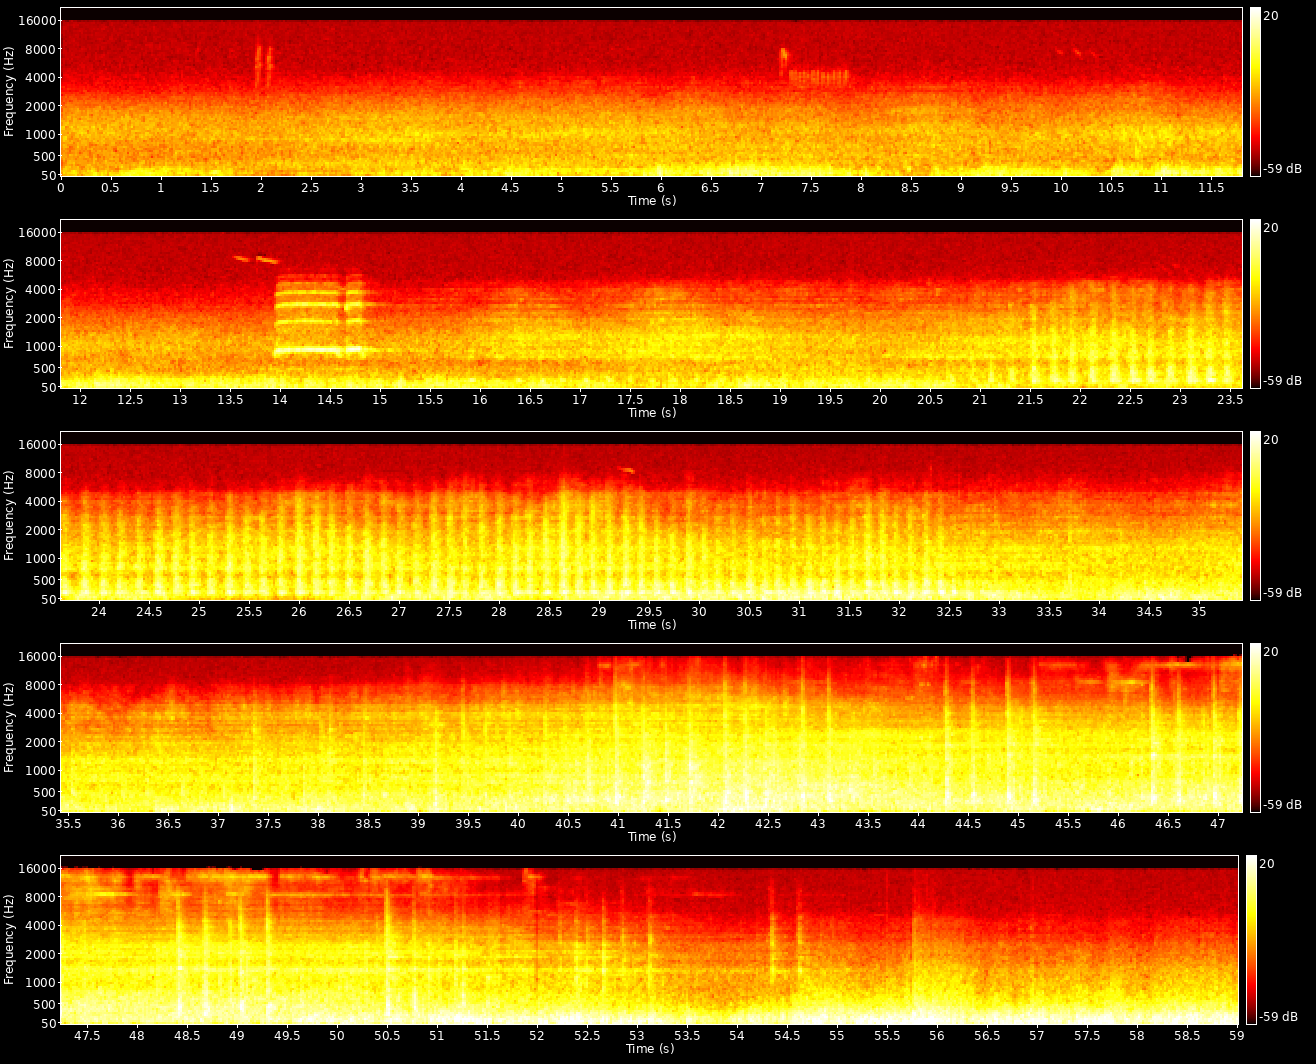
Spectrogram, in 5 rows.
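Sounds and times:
steam locomotive exhaust beating: 10.5 - 59.0
train wheels clicking over rail joints: 15.6 - 57.2.

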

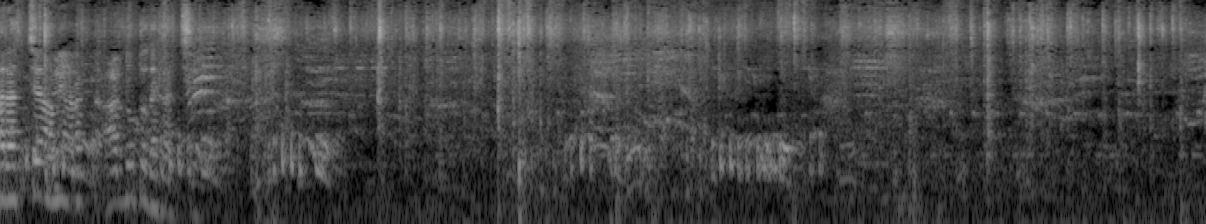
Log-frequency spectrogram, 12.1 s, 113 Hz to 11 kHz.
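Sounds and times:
pigeons cooing: 0.0 - 3.6, 5.2 - 10.7.

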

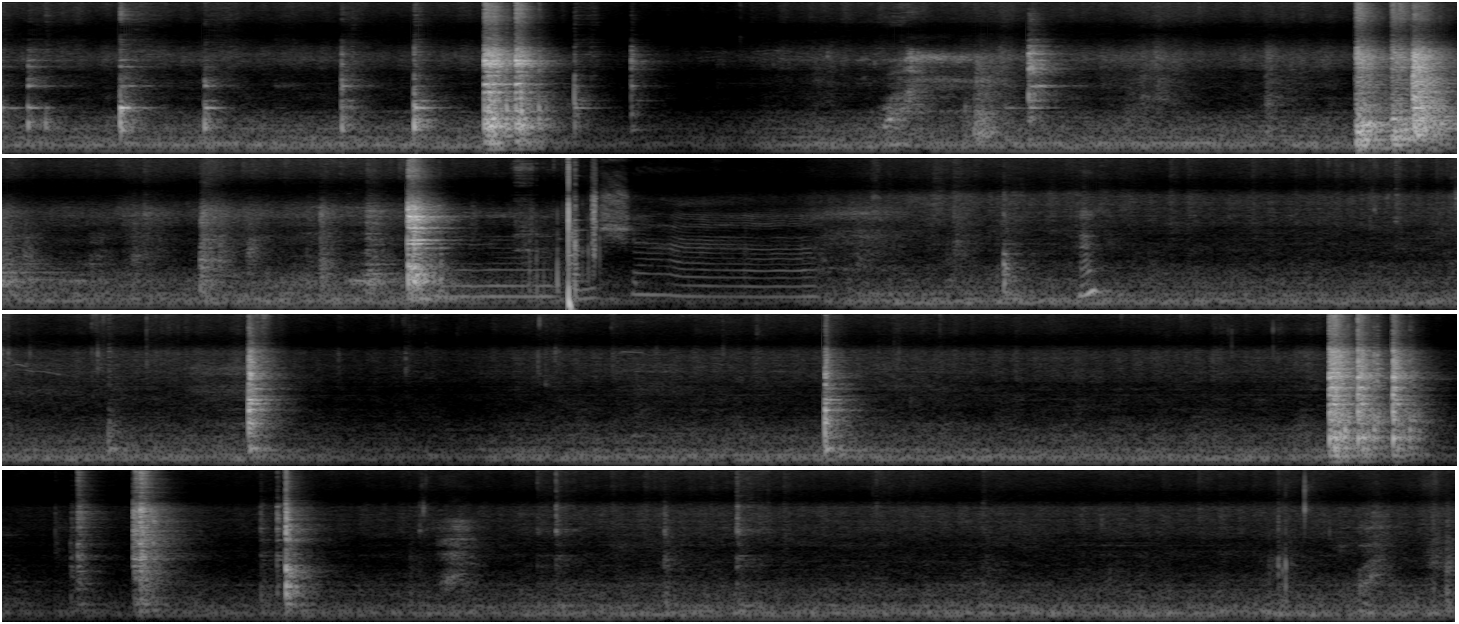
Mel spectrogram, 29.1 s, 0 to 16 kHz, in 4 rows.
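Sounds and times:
steady low hum: 0.0 - 29.0
wooden spoon stirring in pot: 11.4 - 21.1.

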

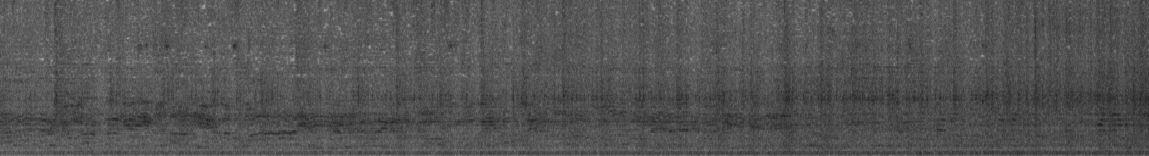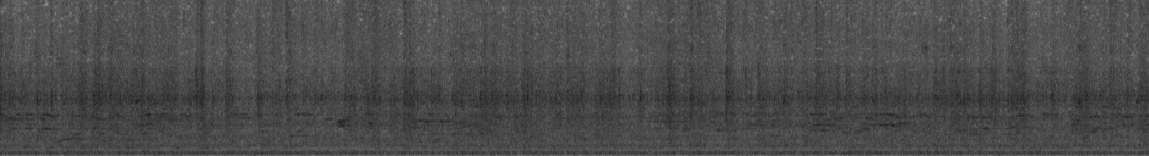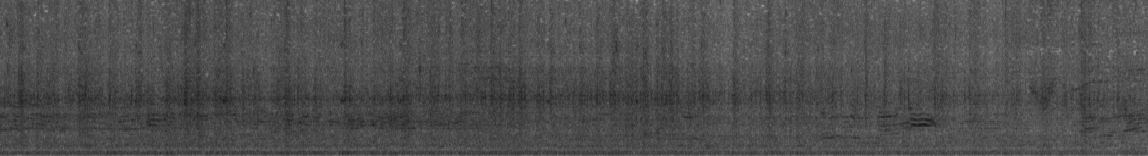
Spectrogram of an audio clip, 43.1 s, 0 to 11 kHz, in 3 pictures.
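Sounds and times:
ride cars rumbling and rattling: 0.0 - 43.0.

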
